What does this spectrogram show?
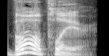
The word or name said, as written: ballplayer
